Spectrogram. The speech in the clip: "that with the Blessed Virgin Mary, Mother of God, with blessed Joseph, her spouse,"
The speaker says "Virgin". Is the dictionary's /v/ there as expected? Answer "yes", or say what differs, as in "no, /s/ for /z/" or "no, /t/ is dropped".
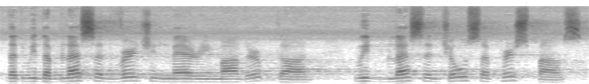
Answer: yes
